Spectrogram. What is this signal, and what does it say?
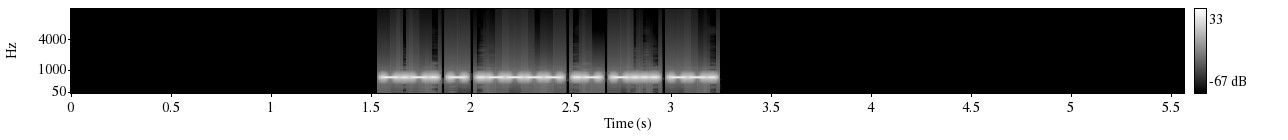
Morse code, heard as a keyed tone, about 48 wpm, 700 Hz. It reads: CT1ABG
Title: DXCC-100 Call Signs - 6 Characters - Repeated 2x - 50wpm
